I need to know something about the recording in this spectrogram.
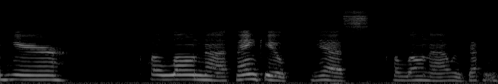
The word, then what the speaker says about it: Kelowna: Yes, Kelowna.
